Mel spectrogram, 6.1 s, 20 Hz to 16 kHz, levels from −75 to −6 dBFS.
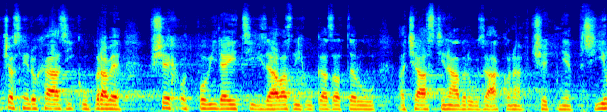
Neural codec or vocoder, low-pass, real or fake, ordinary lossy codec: none; 14.4 kHz; real; AAC, 48 kbps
